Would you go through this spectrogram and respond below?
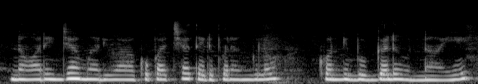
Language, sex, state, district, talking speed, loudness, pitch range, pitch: Telugu, female, Telangana, Mahabubabad, 100 wpm, -15 LUFS, 220-235 Hz, 230 Hz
